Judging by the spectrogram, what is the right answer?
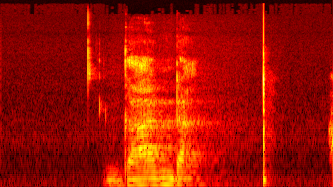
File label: "skin person's", ndau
